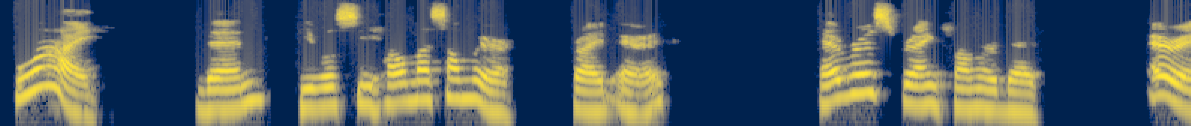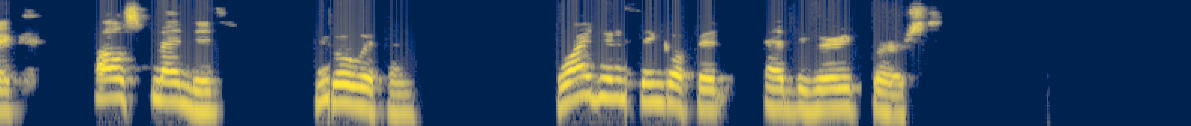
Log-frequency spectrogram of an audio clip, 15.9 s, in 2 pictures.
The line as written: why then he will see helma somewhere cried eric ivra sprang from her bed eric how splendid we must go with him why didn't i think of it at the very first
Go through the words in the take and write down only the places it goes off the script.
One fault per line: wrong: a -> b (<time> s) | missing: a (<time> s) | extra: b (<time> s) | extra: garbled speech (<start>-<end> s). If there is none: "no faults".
missing: must (10.2 s)
missing: i (12.1 s)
